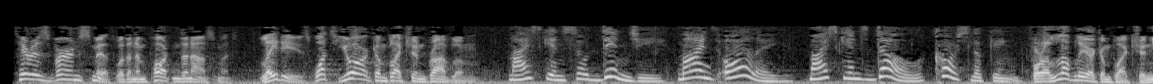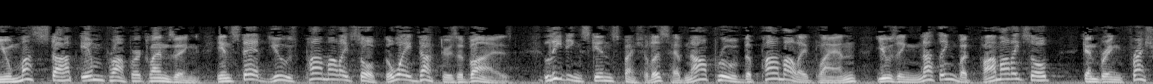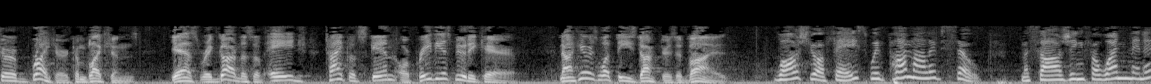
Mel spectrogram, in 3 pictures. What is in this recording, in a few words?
Vintage Commercials; Polmolive Soap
